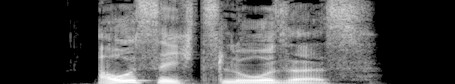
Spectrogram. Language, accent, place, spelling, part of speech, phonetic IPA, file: German, Germany, Berlin, aussichtsloses, adjective, [ˈaʊ̯szɪçt͡sloːzəs], De-aussichtsloses.ogg
- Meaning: strong/mixed nominative/accusative neuter singular of aussichtslos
